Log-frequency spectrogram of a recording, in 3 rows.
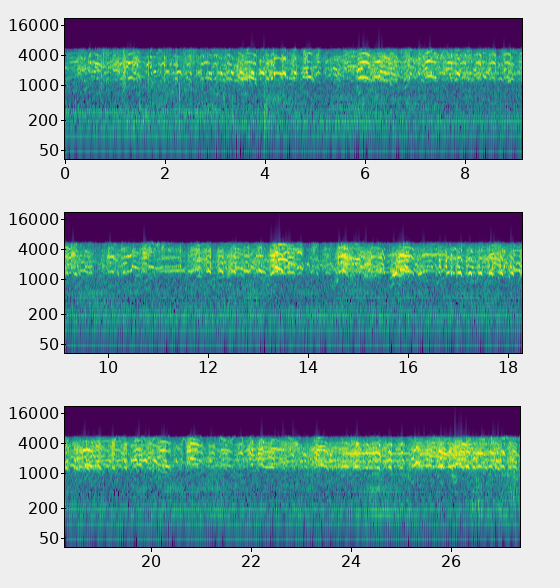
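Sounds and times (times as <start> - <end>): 
seagulls: 0.0 - 27.3.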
